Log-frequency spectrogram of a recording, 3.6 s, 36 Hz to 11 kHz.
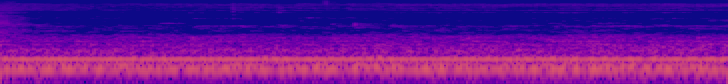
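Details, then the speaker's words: Haier gas boiler fan noisy/whistling at startup, heard as a constant low hum and steady drone; boiler cuts out with error E3, retries, then shuts down with error 5; fan cover found bent. "так в общем проблем какая это hair и при запуске шумит вентилятор"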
